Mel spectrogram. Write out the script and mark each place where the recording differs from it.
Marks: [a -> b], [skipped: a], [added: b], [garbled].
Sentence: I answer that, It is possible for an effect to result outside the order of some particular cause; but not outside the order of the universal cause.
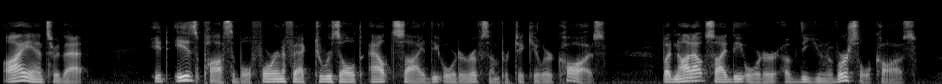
I answer that, It is possible for an effect to result outside the order of some particular cause; but not outside the order of the universal cause.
